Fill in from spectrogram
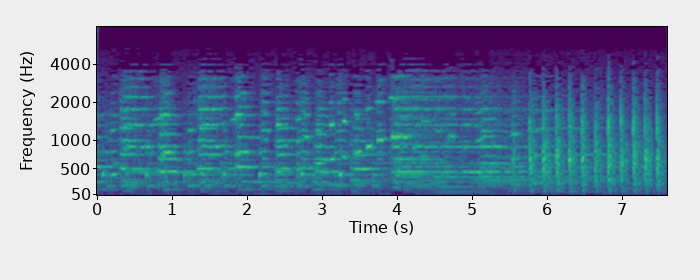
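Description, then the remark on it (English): A sustained musical passage gives way to a burst of rapid, insistent knocking on a door, about a dozen loud raps in quick succession over the closing seconds. “Who is it? Open the door, quick.”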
